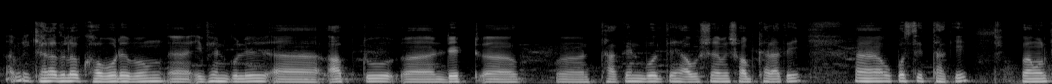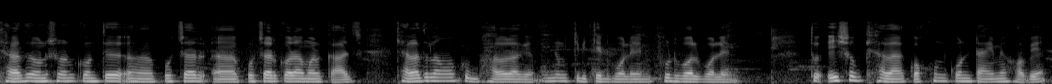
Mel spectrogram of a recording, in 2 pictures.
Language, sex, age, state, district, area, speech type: Bengali, male, 18-30, West Bengal, Murshidabad, urban, spontaneous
